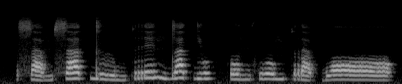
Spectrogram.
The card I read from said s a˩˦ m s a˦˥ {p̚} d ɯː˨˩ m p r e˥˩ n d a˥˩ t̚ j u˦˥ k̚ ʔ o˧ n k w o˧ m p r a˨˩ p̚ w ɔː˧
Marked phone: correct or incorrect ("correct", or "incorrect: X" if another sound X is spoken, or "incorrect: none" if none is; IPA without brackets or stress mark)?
incorrect: t̚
